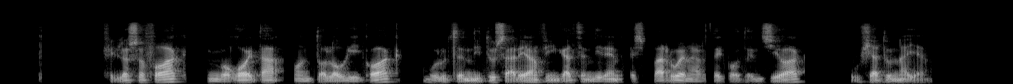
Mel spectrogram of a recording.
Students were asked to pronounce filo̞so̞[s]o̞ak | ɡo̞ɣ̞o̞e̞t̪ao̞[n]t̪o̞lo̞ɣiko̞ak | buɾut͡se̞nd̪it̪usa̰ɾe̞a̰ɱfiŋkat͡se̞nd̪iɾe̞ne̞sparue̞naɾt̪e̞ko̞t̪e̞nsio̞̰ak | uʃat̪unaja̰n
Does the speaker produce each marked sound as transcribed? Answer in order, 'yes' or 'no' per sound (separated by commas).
no, yes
